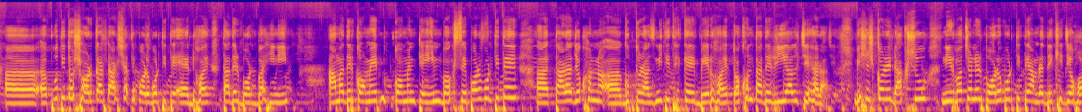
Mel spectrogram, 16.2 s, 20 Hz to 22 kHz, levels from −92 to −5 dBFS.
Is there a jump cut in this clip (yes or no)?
no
